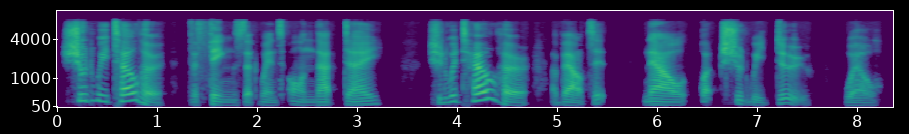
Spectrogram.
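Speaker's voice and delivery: plain reading voice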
